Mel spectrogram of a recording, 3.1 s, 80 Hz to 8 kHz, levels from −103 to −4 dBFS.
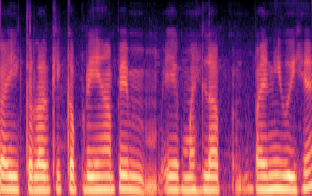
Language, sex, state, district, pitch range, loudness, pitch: Hindi, female, Punjab, Pathankot, 190-200 Hz, -15 LUFS, 195 Hz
